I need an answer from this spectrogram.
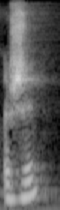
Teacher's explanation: буква ж означає звук ж він приголосний дзвінкий твердий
